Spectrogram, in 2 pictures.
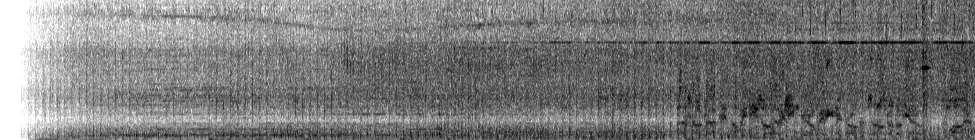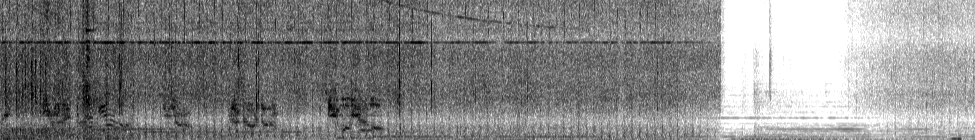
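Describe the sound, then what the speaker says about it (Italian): A helicopter in the video game Days Gone flies with a loud, steady rotor thump and engine whine that holds for about twenty seconds, then cuts off abruptly, leaving a quieter tail. "Il mio elicottero."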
